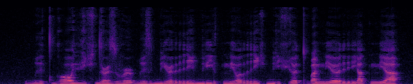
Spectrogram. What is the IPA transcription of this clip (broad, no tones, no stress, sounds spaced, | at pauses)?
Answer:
ɓ ɨː t ɡʱ ɔ vʲ ɨ ç d ə˞ z v ə˞ ɓ ɨ z bʲ ə˞ r i bʲ u j ɨ t mʲ ɔː r i ç bʲ œ ç œː t ɓ a mʲ œː r j a t mʲ a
